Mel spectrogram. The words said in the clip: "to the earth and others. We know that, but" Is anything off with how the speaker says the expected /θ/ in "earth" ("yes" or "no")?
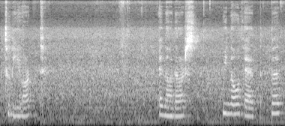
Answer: yes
